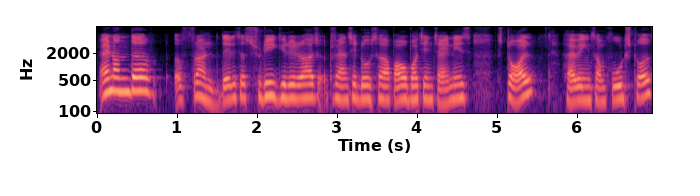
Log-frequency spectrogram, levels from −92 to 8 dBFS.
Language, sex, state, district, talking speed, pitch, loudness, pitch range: English, female, Gujarat, Valsad, 165 wpm, 195 Hz, -20 LUFS, 185-220 Hz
